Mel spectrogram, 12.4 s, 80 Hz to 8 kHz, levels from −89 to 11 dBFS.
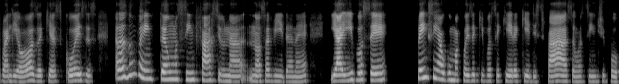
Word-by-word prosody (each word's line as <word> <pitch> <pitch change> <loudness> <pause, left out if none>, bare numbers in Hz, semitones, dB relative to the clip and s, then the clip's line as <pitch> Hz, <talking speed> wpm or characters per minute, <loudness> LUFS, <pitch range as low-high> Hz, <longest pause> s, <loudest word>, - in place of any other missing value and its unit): valiosa 190 +1 -1
que 190 +1 -8
as 185 0 -5
coisas, 205 -1 -1 0.4
elas 305 +4 +4
não 405 +5 -2
vêm 280 -7 +1
tão 255 -1 +3
assim 250 -1 -2
fácil 220 -3 -2
na 180 -1 -2
nossa 190 +1 -4
vida, 185 -2 -6
né, 175 +3 -6 0.4
e 205 - +4
aí 205 +3 +8
você 235 0 +3 0.6
pensa 315 +2 +5
em 300 - +2
alguma 240 -3 -1
coisa 205 -2 -3
que 205 0 -14
você 195 0 -8
queira 190 -1 -2
que 190 +1 -9
eles 180 -1 -6
façam, 190 -1 +3
assim, 180 0 -9
tipo, 185 -2 -8
200 Hz, 140 wpm, -24 LUFS, 185-235 Hz, 0.6 s, aí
